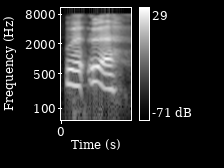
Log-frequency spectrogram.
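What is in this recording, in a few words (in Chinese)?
"zuo wei", Mandarin Chinese, female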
